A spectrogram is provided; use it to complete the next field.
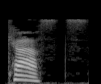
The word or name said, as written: castes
